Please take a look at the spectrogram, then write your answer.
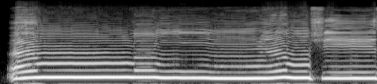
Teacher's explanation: میم پر بھی دیر لگانی ہے اور پھر یا پر بھی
